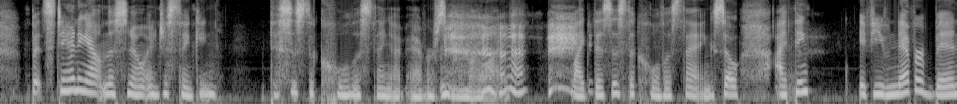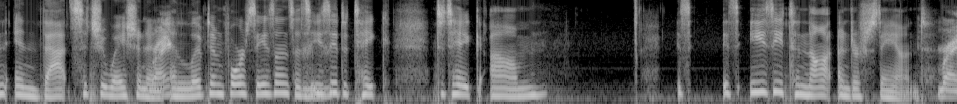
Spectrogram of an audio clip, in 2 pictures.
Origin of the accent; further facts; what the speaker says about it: Los Angeles, California, United States; I grew up in Los Angeles, down the outskirts of LA.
